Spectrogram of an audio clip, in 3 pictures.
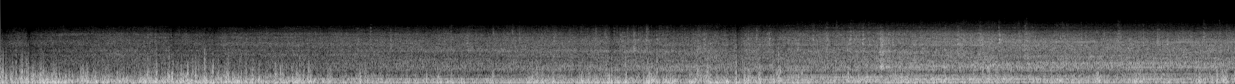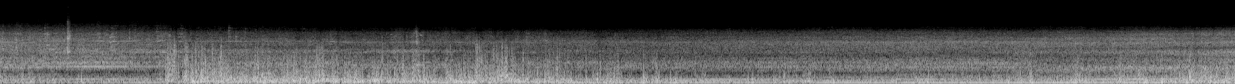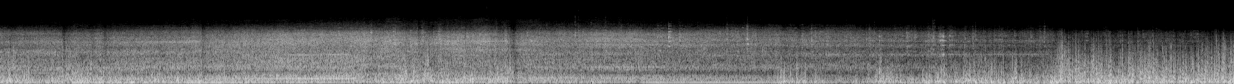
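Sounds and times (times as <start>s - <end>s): tractor diesel engine running: 0.0s - 37.0s.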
